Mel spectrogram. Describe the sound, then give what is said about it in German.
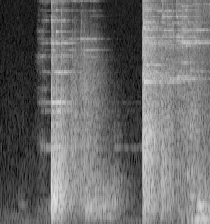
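A drinking glass knocked over at a table where hot grog is being poured: two loud, sharp glassy crashes, each followed by bright ringing clatter that slowly decays, with no talk over them. “Oh, ich habe mein Glas umgeworfen.”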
